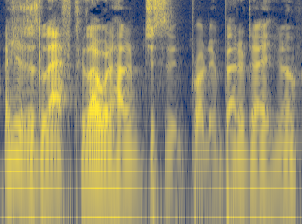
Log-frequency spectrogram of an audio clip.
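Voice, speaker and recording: A man with a mid-range voice, talking at a racing pace and stuffed up from a cold, co-hosts a casual podcast. In this movie review chat he bluntly grumbles about a film, swearing as he goes.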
